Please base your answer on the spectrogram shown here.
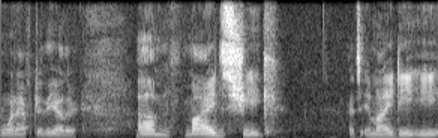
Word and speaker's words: Mide: mides chic that's m-i-d-e it is pronounced mide um right mind not midi not me day not something else it's mine um like the word bromide right the chemical bromide bro my that one um the first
